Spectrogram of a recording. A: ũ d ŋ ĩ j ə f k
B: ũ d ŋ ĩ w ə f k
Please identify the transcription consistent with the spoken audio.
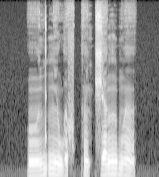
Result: B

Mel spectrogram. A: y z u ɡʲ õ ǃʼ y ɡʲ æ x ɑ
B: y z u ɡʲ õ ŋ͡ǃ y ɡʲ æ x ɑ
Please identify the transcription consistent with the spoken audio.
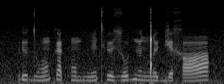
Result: B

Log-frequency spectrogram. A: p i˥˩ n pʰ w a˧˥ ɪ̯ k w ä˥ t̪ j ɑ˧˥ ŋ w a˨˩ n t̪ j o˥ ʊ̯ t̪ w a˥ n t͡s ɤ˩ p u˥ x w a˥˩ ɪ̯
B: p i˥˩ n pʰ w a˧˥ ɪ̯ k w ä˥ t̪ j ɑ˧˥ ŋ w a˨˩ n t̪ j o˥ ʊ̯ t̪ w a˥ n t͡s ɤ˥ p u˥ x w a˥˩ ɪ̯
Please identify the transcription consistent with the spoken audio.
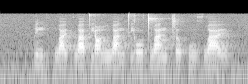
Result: B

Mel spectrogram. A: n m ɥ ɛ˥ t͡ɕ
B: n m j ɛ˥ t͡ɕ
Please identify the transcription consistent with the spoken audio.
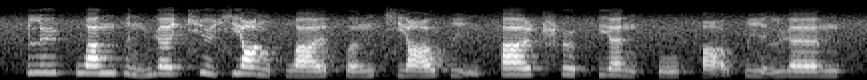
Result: A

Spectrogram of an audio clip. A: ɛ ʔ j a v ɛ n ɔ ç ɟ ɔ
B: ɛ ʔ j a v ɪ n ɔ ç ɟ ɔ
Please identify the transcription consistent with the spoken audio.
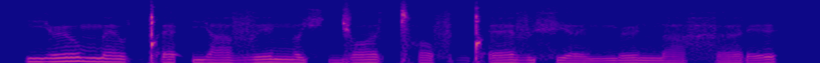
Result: B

